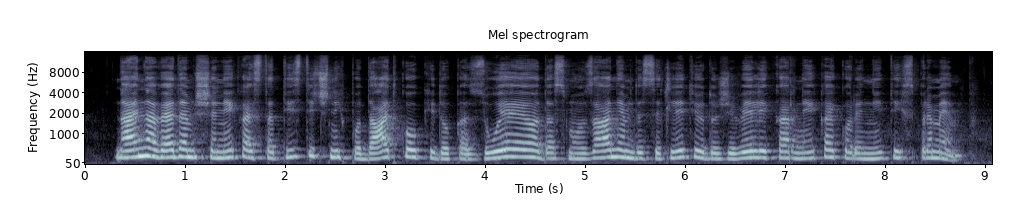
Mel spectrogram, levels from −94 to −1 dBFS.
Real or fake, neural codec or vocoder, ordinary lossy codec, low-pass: fake; vocoder, 44.1 kHz, 128 mel bands, Pupu-Vocoder; none; 14.4 kHz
